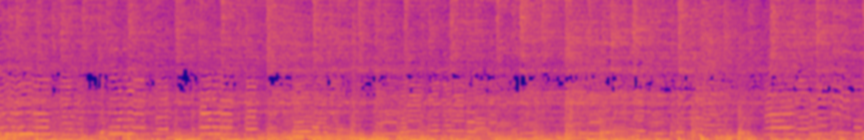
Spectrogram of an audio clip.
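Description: A live jazz big band playing swing: a saxophone line leads over a walking bass and a drum kit keeping time on the cymbals, with the brass section behind.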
